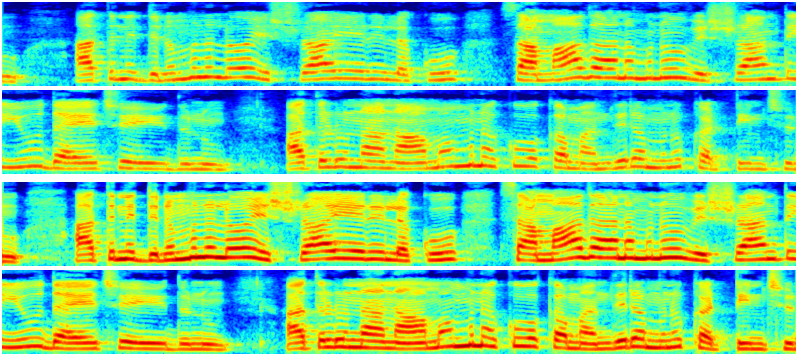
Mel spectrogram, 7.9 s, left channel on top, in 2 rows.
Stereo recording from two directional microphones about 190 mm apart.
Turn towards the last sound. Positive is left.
turn(degrees=-45)  # may be behind; listen again after turning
